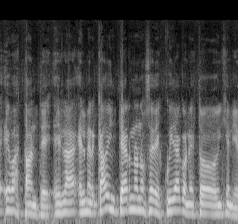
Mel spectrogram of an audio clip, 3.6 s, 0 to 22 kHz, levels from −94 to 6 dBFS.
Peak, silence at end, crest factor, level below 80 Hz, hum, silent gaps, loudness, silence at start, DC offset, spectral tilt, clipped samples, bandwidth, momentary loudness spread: 0 dBFS; 0 s; 14 dB; -42 dBFS; none; none; -14 LUFS; 0 s; under 0.1%; -7 dB/octave; under 0.1%; 13 kHz; 2 LU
